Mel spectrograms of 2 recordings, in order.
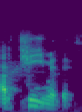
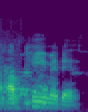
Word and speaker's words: Archimedes: kita baca Archimedes kan Kita orang Indonesia bacanya Archimedes tapi kalau orang aslinya baca arkimedes ya orang Yunani ya dia ini orang Yunani arkimedes Nah jadi eh ada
